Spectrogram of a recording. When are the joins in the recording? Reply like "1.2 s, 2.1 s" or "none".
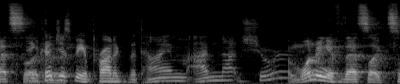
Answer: none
